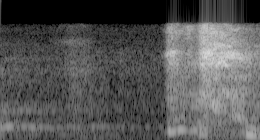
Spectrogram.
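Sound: sneeze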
